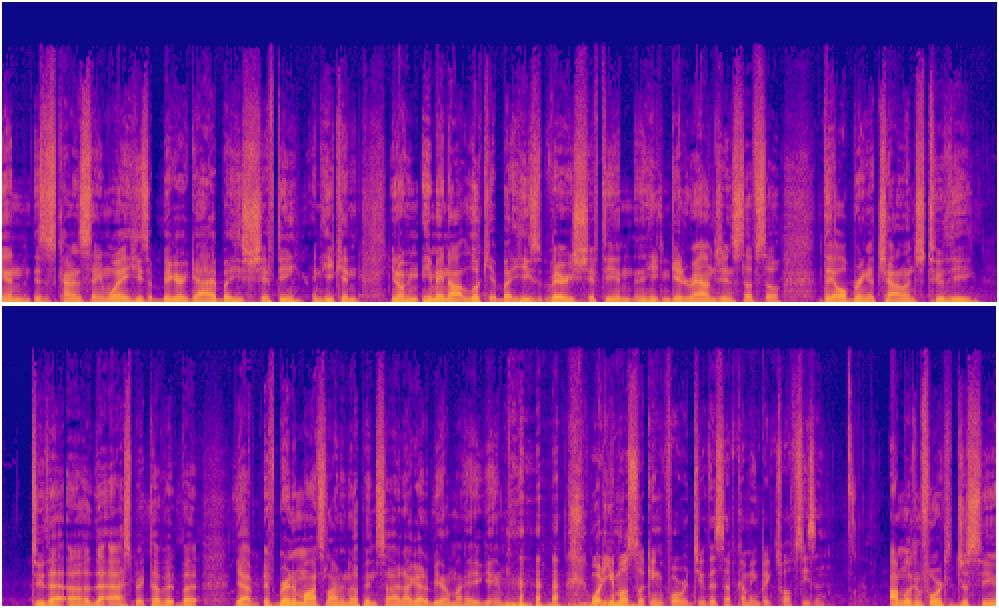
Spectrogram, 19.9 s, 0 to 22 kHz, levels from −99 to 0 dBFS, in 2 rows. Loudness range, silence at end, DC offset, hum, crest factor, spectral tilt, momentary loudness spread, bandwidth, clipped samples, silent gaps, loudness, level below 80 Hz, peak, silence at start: 2 LU; 0 s; under 0.1%; none; 20 dB; -5 dB/octave; 8 LU; 18.5 kHz; under 0.1%; none; -26 LUFS; -56 dBFS; -4 dBFS; 0 s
